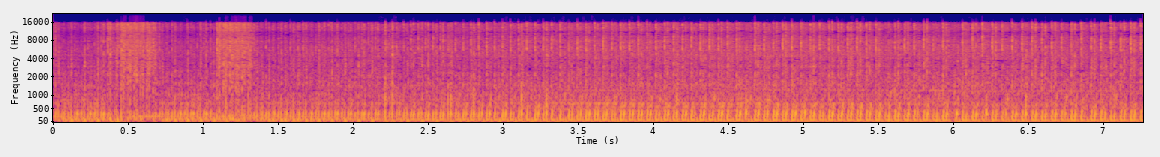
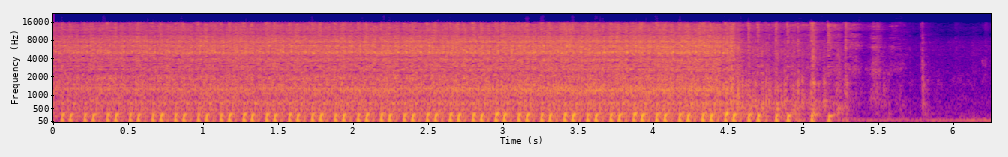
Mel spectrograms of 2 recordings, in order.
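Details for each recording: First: Rebuilt Vanguard 16HP with a 23HP carb, open air filter and header, restarted with the loose spring reattached: catches after a few rough coughs, then settles to a steady, even idle with no knocks or misses. Normal idle. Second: Rebuilt Vanguard 16HP V-twin with a 23HP carb, cold on choke at 66°F and 100% humidity, open air filter and header letting in too much air: fast, rough, loud popping at about three beats a second, then it stumbles and dies.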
